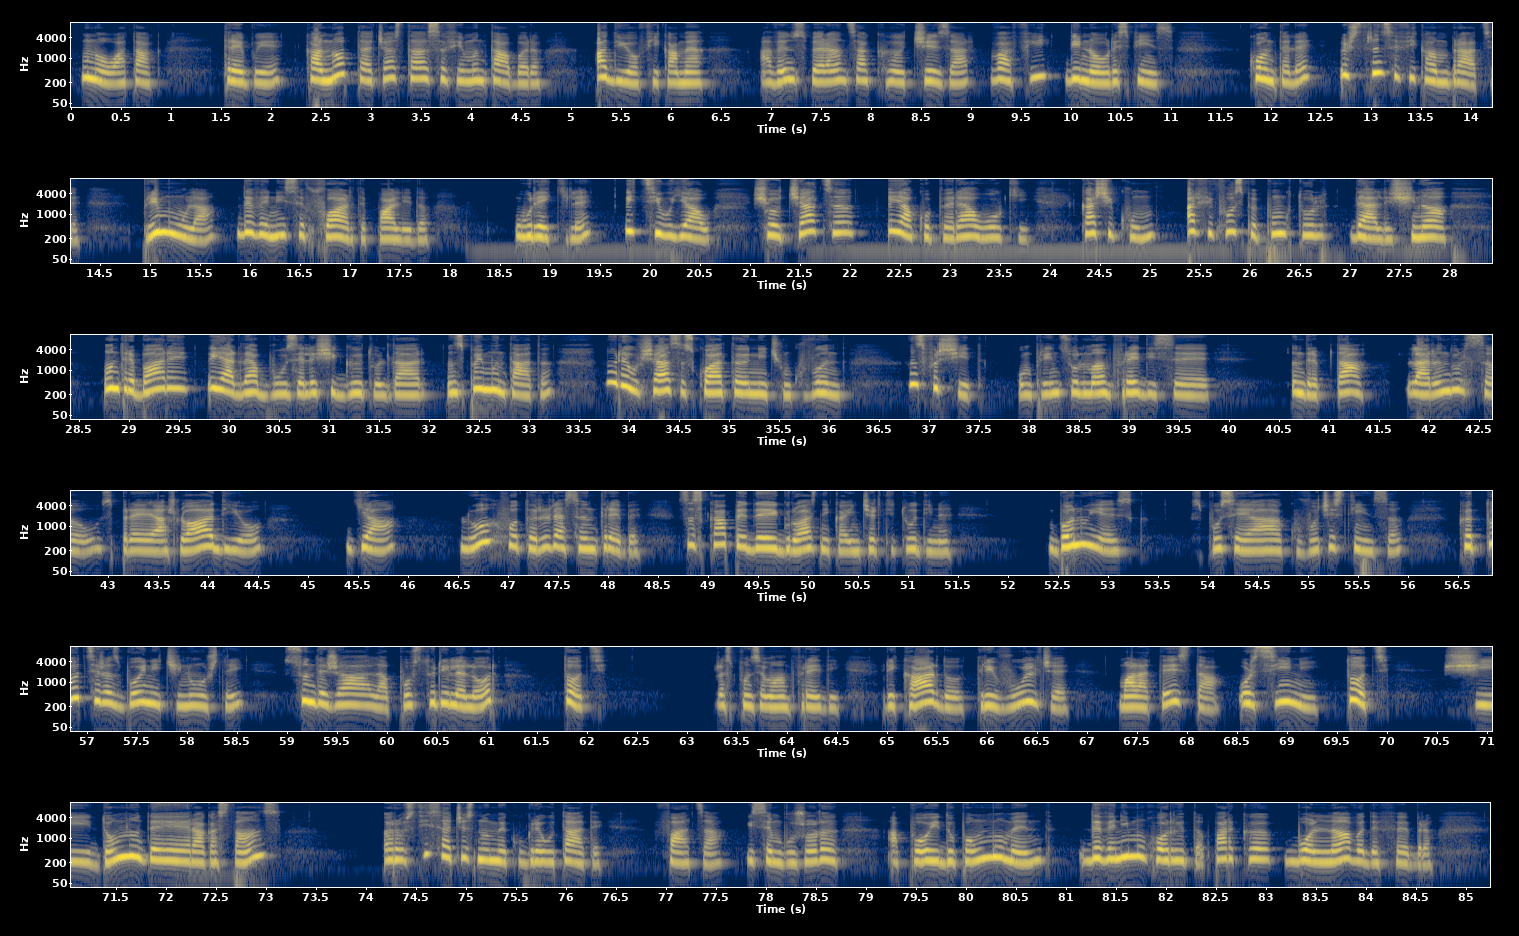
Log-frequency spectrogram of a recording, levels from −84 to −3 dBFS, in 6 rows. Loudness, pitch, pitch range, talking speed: -18 LUFS, 225 Hz, 205-260 Hz, 95 wpm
